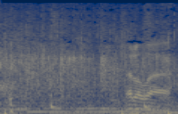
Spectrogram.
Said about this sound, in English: It's been a hot minute since I've had to do that, so let's not act up, applause button, shall we?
